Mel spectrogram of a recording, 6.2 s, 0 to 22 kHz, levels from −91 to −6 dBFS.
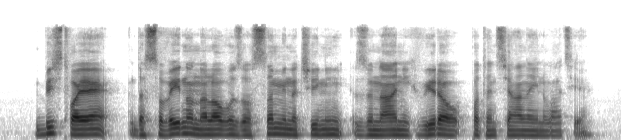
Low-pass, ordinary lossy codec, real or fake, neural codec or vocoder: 10.8 kHz; Opus, 32 kbps; fake; vocoder, 44.1 kHz, 128 mel bands, Pupu-Vocoder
